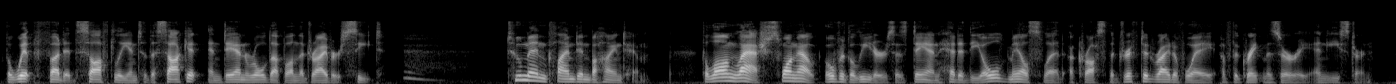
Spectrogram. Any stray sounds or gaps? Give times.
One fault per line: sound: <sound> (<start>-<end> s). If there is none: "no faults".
sound: sigh (4.0-4.8 s)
